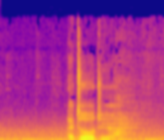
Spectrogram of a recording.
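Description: A man speaks quietly close by.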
